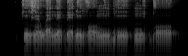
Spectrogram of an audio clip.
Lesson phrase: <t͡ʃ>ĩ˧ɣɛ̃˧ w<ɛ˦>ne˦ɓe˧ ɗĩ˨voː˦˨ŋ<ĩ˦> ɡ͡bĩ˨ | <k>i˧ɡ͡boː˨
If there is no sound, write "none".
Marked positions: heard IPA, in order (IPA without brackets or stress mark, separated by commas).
k, ɛ˧, ĩ˧, ŋ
